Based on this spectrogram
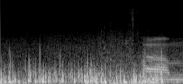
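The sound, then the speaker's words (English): Steady wind and the low roar of ocean waves fill a cove at Agate Beach in Newport, just around from Newport's lighthouse, buffeting the microphone, while indistinct voices murmur underneath and one voice briefly rises near the end. “I don't know what it is, but we're at some like cove area where the ocean comes in, and just around that cove is where the lighthouse is, Newport's lighthouse.”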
